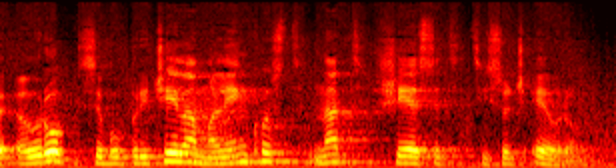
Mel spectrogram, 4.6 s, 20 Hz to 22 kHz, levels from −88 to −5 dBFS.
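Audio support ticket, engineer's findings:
Grainy, signal-following distortion on all speech; quiet tails sputter or drop out. Likely low bit depth without dither, fits 7-bit truncation. Waveform shows visible staircase steps; error floor about 30 dB down.

0.42–0.49 s: short glitch. Damaged data in the compressed stream; the decoder lost sync. Spectrogram shows a disruption, and the waveform shows a discontinuity.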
